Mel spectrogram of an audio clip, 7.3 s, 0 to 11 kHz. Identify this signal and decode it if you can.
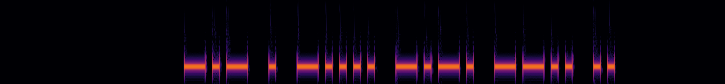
Morse code, heard as a keyed tone, about 17 wpm, 700 Hz. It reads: KE6CZI
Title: USA Call Signs - 6 Characters - Repeated 2x - 17wpm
